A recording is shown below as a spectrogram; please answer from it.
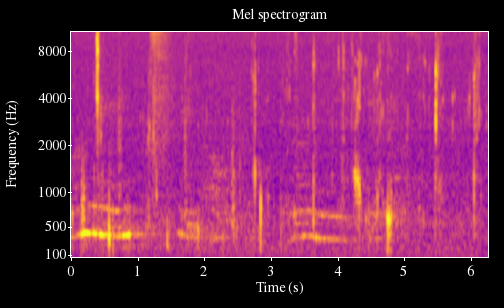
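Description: A person chewing a piece of pempek fish cake, with scattered small mouth and spoon clicks, and two short closed-mouth "mmm" hums of enjoyment, one near the start and one just past the middle.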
